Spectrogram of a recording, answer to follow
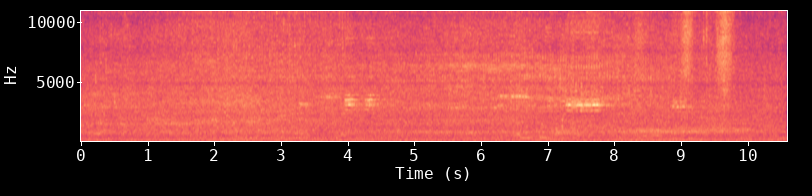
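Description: Steady city street traffic: a continuous rumble of passing vehicle engines and road noise, with faint background voices.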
